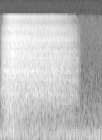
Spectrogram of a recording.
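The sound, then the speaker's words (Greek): During a guided breathing exercise, a single deep breath is drawn in through the nose, an airy, steady hiss lasting about a second before stopping abruptly. No one speaks. “Βαθιά εισπνοή από τη μύτη και μετά εκπνέουμε από ελαφρά σφιγμένα χείλη σαν να αφήνουμε απαλά τον αέρα να βγει από ένα μπαλόνι.”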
